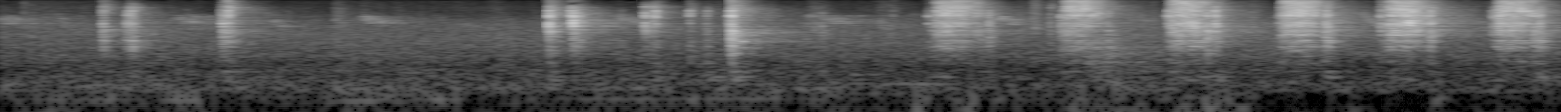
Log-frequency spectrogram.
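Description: Propeller blade clamp bolts being snugged with a wrench give a series of crisp ratcheting clicks in short bursts, quiet and close, growing more regular toward the end.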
